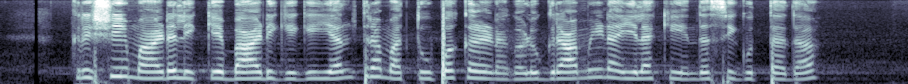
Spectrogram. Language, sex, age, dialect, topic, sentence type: Kannada, female, 51-55, Coastal/Dakshin, agriculture, question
